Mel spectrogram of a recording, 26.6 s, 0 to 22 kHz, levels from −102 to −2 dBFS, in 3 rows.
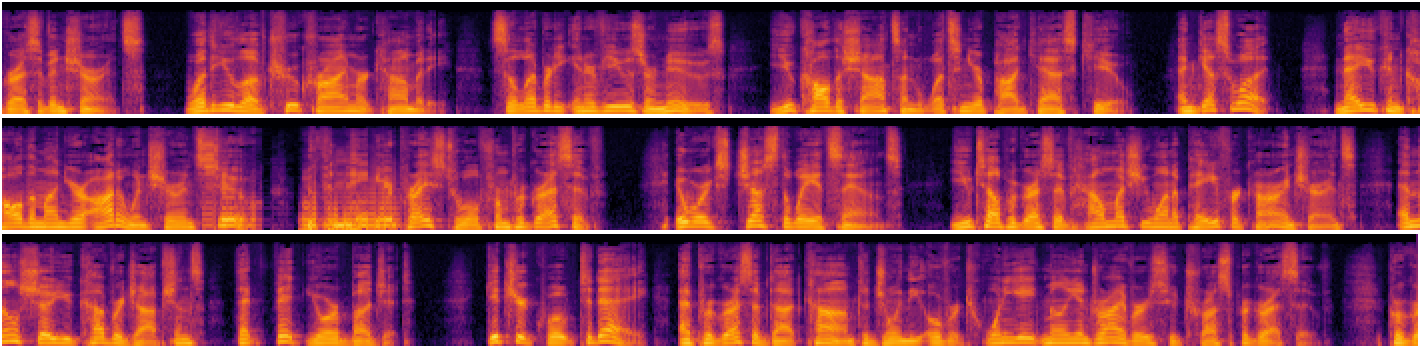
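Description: From 10.12 to 11.41 s, after "them on your auto" and before "tool from", the speech turns into a rigid metallic buzz fixed near 200 Hz, loosely following the words. This robotic sound from repeated short buffers likely means audio arrived too seldom, so a 5 ms chunk kept replaying.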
